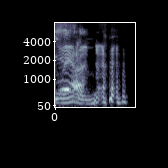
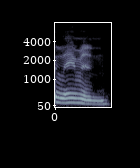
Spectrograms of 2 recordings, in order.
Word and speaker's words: Lehman: Ari Lehman. Ari Lehman rhymes with demon.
